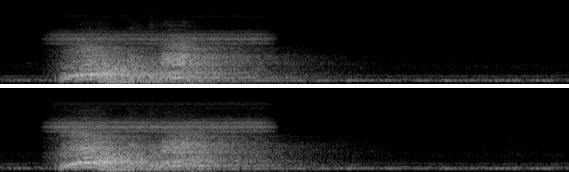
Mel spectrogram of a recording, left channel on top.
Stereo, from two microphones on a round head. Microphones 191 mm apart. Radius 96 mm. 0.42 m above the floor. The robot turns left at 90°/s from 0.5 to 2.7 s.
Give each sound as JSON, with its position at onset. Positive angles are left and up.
{"t": 0.5, "sound": "a zipper", "azimuth_deg": -95, "distance_m": 1.0}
